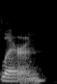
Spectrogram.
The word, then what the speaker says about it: Laren: But And just a quick note it's just Laren. Laren Laren Morris, yeah. Well that's two L's like Lloyd. You're not wrong, but they didn't pronounce it that way in the audiobook.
